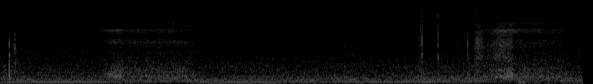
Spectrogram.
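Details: A small female husky snoring, said to snore louder than a bigger dog: two soft, raspy breathing sounds over steady room hiss.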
